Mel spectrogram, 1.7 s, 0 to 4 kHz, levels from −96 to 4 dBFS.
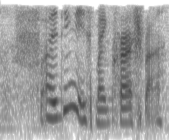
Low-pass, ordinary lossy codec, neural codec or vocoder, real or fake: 3.6 kHz; MP3, 24 kbps; none; real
